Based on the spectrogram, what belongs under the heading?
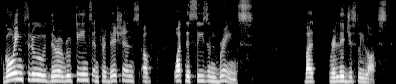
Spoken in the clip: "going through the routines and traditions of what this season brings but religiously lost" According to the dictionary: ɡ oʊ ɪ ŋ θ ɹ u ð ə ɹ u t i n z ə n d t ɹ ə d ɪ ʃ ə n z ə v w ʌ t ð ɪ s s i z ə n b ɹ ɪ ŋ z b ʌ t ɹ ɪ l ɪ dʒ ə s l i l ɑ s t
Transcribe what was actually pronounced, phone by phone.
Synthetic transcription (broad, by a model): ɡ oʊ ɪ ŋ θ ɹ u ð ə ɹ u t i n s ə n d t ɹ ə d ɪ ʃ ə n s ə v w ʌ t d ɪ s s i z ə n b ɹ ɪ ŋ s b ʌ t ɹ ɪ l ɪ dʒ ə s l i l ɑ s t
